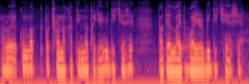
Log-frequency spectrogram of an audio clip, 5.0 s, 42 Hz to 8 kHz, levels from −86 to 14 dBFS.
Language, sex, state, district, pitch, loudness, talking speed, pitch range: Nagamese, male, Nagaland, Kohima, 105 Hz, -15 LUFS, 170 wpm, 100-110 Hz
